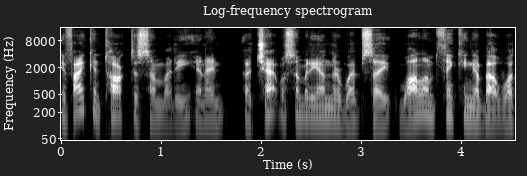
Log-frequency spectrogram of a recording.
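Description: A man with a plain, everyday voice speaks fairly quickly, medium in pitch, with lively intonation. The very clean recording has a silent background and a dry, close sound with no echo. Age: 40s. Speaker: home inspector and software business owner. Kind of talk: casual interview chat.

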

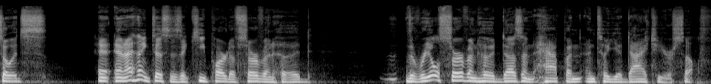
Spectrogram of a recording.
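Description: In a normal speaking voice with an American accent, a man talks at a moderate pace and medium pitch, with ordinary pitch variation, on a very clean recording with a silent background. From US Mid-Atlantic (Washington DC area). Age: 60s. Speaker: church network executive director, pastor. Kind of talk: casual chat.

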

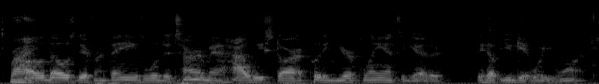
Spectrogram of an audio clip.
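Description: A man with an Alabama accent talks at a fairly quick pace in a dark, mellow, fairly low voice with fairly even intonation, and room echo can be heard. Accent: Southern US (Alabama). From US South, rural south Alabama. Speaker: real estate agent. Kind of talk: casual interview.

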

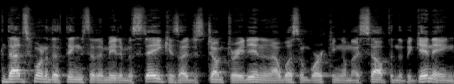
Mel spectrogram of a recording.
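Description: A man speaks at a very fast pace with fairly even intonation. The recording is very clean with a silent background. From small town. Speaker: real estate business coach. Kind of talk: interview.

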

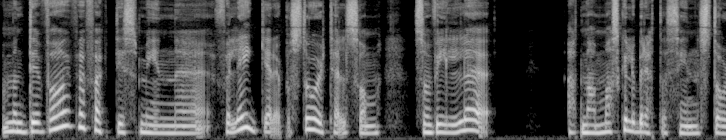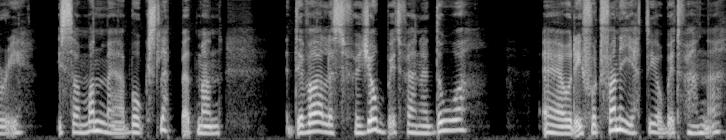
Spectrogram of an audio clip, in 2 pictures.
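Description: A woman with an unremarkable speaking voice, medium in pitch with ordinary pitch variation, at a moderate pace, dry and close with no echo, on a very clean recording with a silent background. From Sweden, Uppland (Knutby). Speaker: author. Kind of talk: interview testimony. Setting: studio.

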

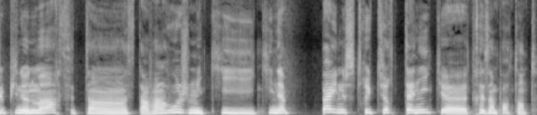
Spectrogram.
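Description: On a very clean recording with a silent background and a dry, close sound with no echo, a woman with a normal speaking voice and fairly high pitch talks at a moderate pace with very even loudness. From Alsace, France. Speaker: wine sales manager. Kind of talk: radio interview.

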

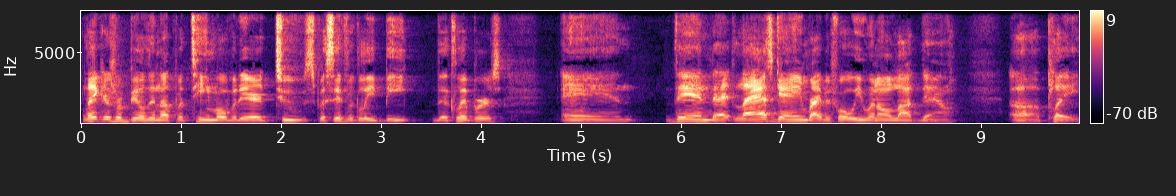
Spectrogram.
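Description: A man has an ordinary speaking voice at a medium pitch with fairly even intonation. The recording is very clean, with a silent background. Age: 30s. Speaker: comedian. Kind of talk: casual chat.

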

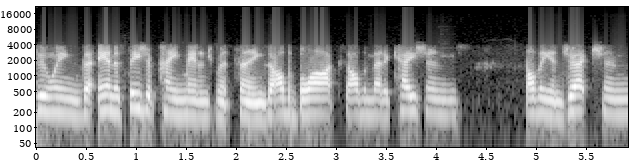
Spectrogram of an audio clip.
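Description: A woman with an American accent uses a plain, everyday voice at a medium pitch, speaking at a moderate pace with fairly even intonation. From US South. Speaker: acupuncturist and physician. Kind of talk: interview conversation.

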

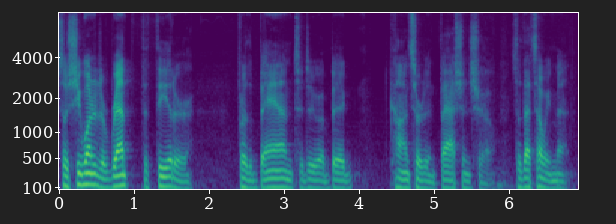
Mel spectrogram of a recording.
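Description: A man with an American accent speaks at a moderate pace in a normal speaking voice. His pitch is fairly low, with ordinary pitch variation. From Oklahoma City. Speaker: film executive. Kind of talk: interview.

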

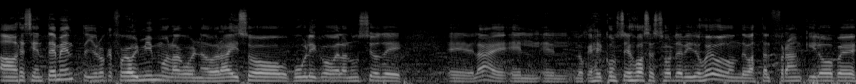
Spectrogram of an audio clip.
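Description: A man speaks at a high pitch with fairly even intonation. Noticeable background noise runs behind him. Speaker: gaming journalist, interviewer. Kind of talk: interview. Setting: convention center event.

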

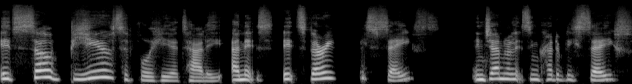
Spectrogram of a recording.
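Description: A woman speaks fairly slowly at a fairly high pitch, with lively intonation. The sound is dry and close with no echo, in a very clean recording over a silent background. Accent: English. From England. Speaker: historian and Bitcoin advocate. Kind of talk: interview conversation.

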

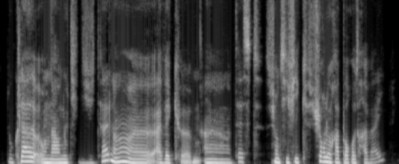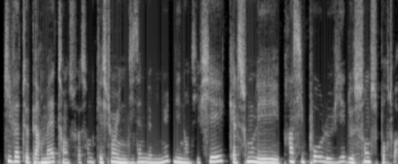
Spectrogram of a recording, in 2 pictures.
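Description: A woman speaks at a medium pitch, somewhat breathy. The sound is dry and close, with no echo. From northern France, near Paris (Creil, Oise). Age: 30s. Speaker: startup founder and CEO. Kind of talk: interview.

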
